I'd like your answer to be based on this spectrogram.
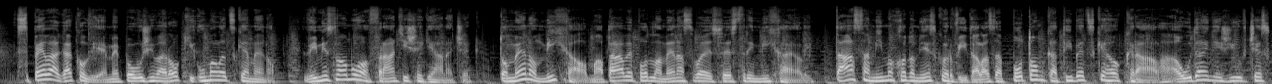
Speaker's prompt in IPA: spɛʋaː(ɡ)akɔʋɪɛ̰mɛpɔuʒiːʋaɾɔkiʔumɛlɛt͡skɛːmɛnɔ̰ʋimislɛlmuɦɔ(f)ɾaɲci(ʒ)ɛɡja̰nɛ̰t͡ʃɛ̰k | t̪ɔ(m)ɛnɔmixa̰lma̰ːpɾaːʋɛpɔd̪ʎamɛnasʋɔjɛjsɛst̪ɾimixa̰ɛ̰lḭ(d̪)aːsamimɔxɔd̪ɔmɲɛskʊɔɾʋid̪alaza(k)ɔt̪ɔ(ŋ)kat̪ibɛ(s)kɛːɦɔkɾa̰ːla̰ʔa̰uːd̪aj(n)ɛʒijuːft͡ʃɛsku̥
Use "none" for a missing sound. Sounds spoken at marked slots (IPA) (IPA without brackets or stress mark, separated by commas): ɡ, f, ʃ, m, t̪, p, m, t͡s, ɲ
